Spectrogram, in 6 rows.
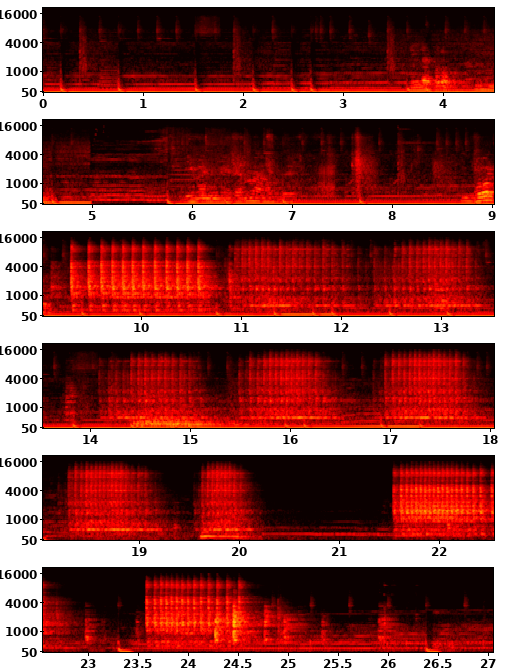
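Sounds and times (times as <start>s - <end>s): metallic ratchet clatter: 9.0s - 20.2s, 21.6s - 22.9s, 23.5s - 26.0s.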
